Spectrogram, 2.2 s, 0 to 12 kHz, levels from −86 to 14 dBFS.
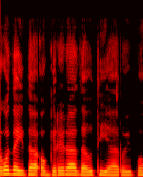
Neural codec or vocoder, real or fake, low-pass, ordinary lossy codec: vocoder, 44.1 kHz, 128 mel bands every 256 samples, BigVGAN v2; fake; 10.8 kHz; none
